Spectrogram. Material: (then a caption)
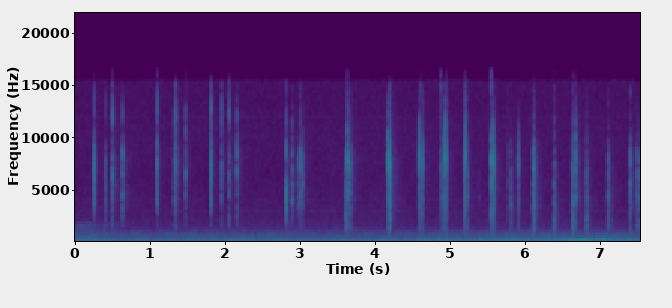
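Crystal. Long nails tap and rub a solid, clear, palm-sized crystal ball, making a rapid, irregular series of sharp, bright clicks. The clicks die away almost instantly over a soft, steady scratching and rubbing hiss.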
